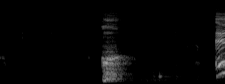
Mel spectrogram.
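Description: A single short, throaty vocal noise about a second in, in the manner of a cough or throat-clearing, with quiet around it.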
